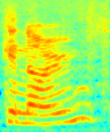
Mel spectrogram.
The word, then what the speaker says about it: gnomes: Isn't it funny how they're called, like, gnomes and the G is silent, but it just looks so funny spelled? It's gnomes.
